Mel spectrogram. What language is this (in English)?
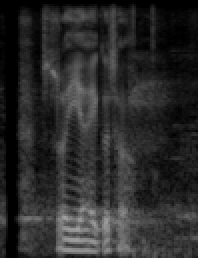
Nepali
